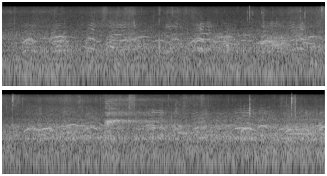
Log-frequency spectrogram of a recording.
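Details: Massed honking of Snow Geese during an early blast-off at Hagerman NWR, countless overlapping nasal barks in a continuous chorus, with brief bursts of rushing noise from the flock.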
